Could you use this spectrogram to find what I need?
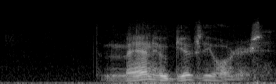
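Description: A young man answers in a low, tense voice.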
